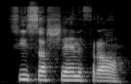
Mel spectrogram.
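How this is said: The words are clipped and chopped in Austrian style. "And in Austrian, you would say, ... you chop them up"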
